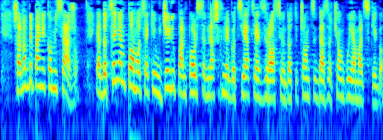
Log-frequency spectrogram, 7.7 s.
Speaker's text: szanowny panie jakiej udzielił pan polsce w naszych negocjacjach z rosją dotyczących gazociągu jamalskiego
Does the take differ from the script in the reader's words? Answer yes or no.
yes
